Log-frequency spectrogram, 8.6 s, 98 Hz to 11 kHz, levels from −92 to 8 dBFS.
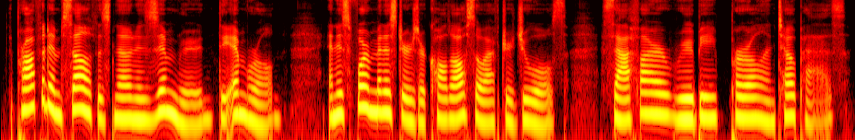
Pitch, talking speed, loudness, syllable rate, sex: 210 Hz, 140 wpm, -18 LUFS, 5.3 syllables/s, female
